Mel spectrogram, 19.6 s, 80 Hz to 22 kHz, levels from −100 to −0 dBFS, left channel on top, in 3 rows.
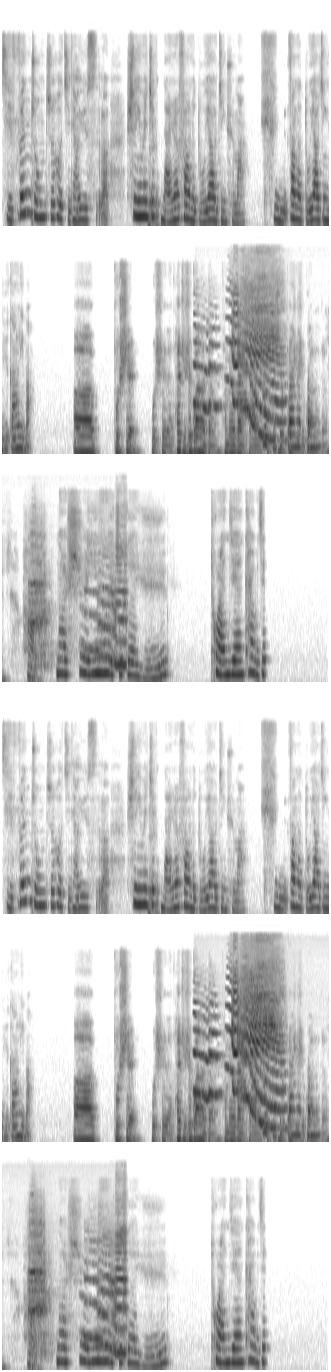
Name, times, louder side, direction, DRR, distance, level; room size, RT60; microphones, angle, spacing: voice 1, 0.0-2.1 2.5-4.9 5.4-7.1 11.7-12.9 13.5-13.8 14.2-16.4 17.3-18.3, left 3 dB, 60° left, 0.5 m, -34 dB
voice 2, 8.0-8.5 8.8-13.2 13.7-13.9, left 1 dB, 5° left, 0.4 m, -36 dB
sound 1, 10.4-12.3 13.6-14.0 14.7-15.6, right 5 dB, 85° right, 0.7 m, -28 dB
2.1 x 2.0 x 3.3 m
head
